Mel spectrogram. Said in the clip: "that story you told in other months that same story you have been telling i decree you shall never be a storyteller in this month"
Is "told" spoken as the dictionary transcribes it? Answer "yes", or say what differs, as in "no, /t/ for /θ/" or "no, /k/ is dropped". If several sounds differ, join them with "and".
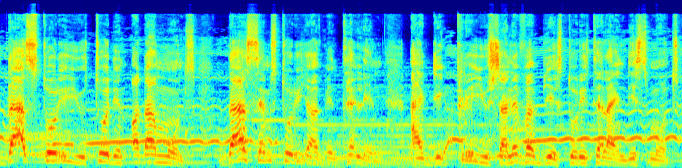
no, /l/ is dropped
